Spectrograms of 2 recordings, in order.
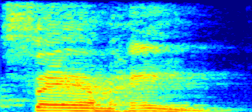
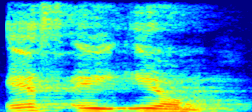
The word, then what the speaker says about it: Samhain: festival called sam it's spelled samhain s-a-m-h-a-i-n you really want to know what's going on on halloween and why america celebrates halloween this is why it's from an ancient celtic festival called samhain or south wayne now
